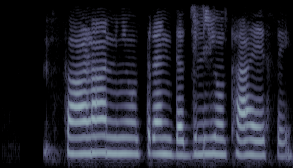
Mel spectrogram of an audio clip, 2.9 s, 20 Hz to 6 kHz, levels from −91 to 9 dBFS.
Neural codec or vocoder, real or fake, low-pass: vocoder, 44.1 kHz, 80 mel bands, Vocos; fake; 5.4 kHz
